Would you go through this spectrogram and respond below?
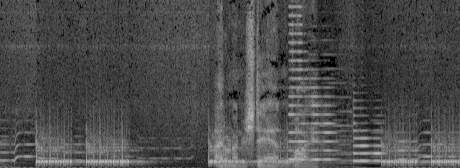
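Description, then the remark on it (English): A Skype call's ringback tone pulses in steady, evenly spaced electronic bursts, pausing while a person speaks briefly, then resuming its repeating ring pattern at a moderate, unchanging pitch, with no answer. “You know, it's ringing, as you can hear.”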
